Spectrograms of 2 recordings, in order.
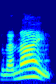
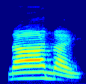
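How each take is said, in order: First: The stress is on the final syllable. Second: The stress is on the second-to-last syllable.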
